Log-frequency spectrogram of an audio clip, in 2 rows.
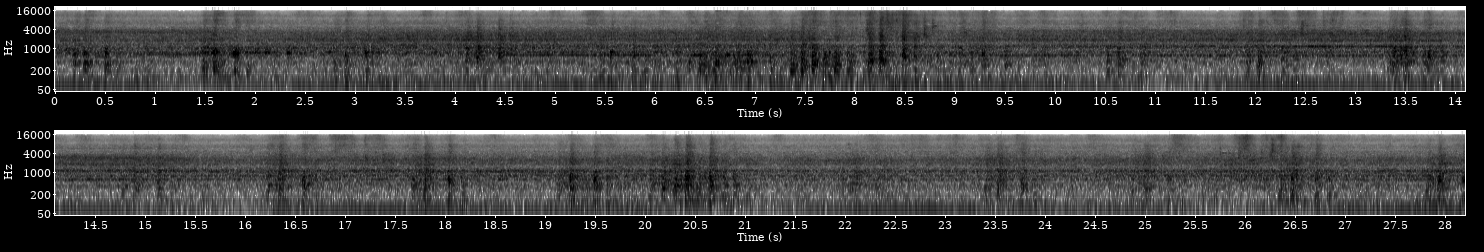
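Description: Tokyu 5000 series electric train heard from inside the car while running: a steady low rumble of wheels on rail, with irregular clacks as the wheels pass over rail joints and a motor hum made of a few held tones.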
